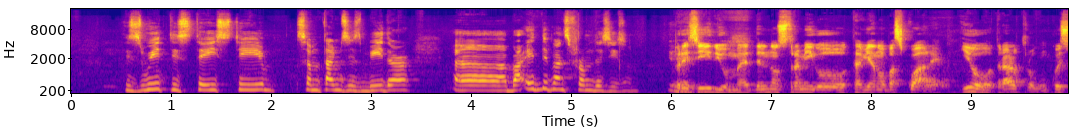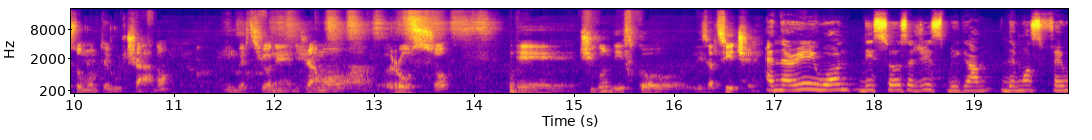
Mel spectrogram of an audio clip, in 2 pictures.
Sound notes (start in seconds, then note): 6.0 speaking in foreign language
